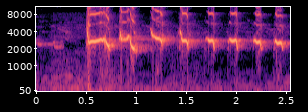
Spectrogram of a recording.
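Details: Greater green leafbird giving a long 'tembakan' shot phrase, played as a lure for other leafbirds: after a faint note, a loud burst of slurred, twisting whistles, then evenly spaced sharp ringing notes about five per second.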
